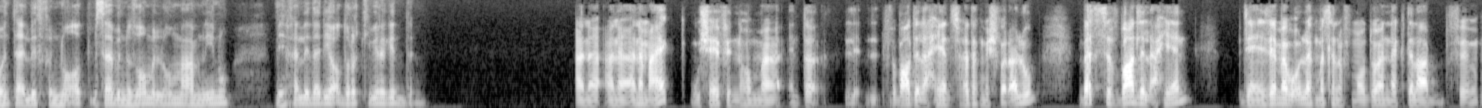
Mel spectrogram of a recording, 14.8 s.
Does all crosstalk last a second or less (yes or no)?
yes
